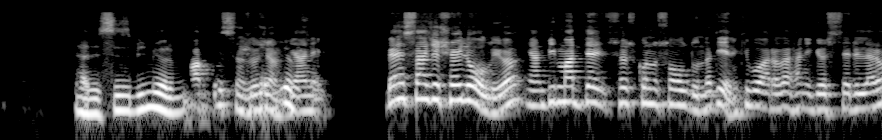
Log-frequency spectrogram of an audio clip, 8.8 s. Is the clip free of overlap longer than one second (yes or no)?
no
